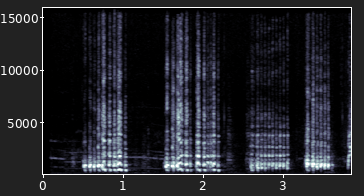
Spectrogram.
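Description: A turkey gobbles four times in quick succession, each burst a rapid, rattling, bubbling gobble lasting about half a second, with a low steady hum underneath.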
